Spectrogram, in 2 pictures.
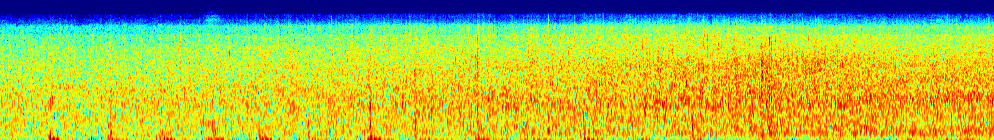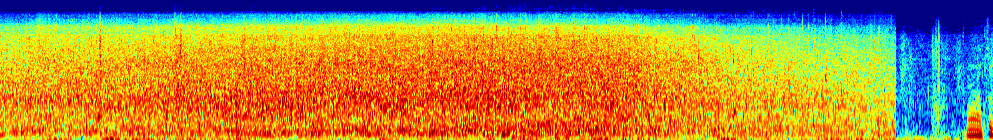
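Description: The Beli potok mountain stream flows in a constant broad rush of water, loud and near, swelling slightly before cutting off abruptly near the end.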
